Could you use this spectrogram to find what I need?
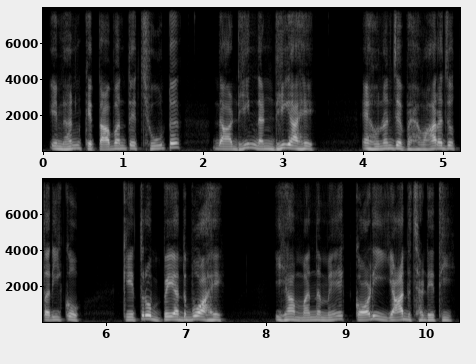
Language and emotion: Sindhi, disgusted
